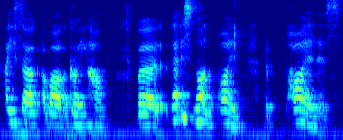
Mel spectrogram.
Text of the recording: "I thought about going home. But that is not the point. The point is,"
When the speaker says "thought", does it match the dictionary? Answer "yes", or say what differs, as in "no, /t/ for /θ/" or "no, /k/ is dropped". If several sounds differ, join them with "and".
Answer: no, /s/ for /θ/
